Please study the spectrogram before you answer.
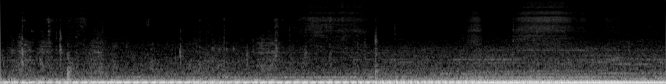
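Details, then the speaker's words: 1997 Dodge Ram 1500, 318 5.2L V8, after plenum gasket repair, driving at speed: steady deep droning rumble with a rapid throb under road noise; good power but horrendous rear end noises, pinion nut kept backing off; rear end noise. "It's got good power, that's for sure. It is making horrendous noises out of the rear end."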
